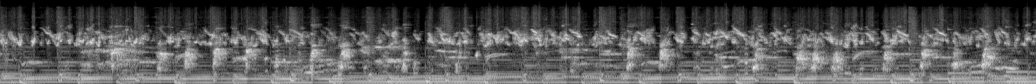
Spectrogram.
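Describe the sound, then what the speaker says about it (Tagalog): Darag native chickens cluck and chirp continuously over a low steady hum, several birds calling close by with no talking. "yung kuka ng mga manok ko"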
